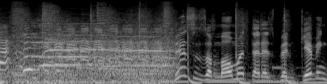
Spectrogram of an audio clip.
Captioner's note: people screaming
